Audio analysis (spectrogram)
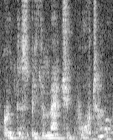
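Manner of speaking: teary whisper; hopeful whisper. Acted. Old lady whispering hopefully at the pool. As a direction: whisper it, hardly daring to hope.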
